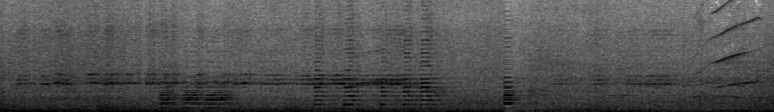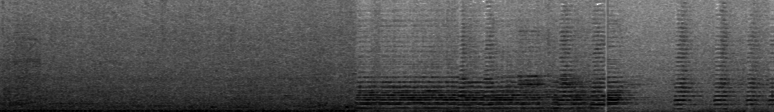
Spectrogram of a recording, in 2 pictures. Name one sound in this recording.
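Several motorcycle engines rumble and drone close by.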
